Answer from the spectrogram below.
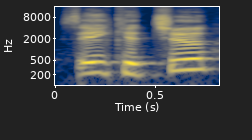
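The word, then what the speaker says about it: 清潔: 이거 뭐냐면은 일본어예요. 일본어. 일본어로 요렇게 읽는다라는 거예요. 그래서 정리라는 거 일본어로 세이리, 그 다음 정돈이라는 거 세이톤, 그 다음에 청소, 세이소, 청결, 세이케츠, 습관화를 시치케 요렇게 부른답니다. 일본에서는.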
